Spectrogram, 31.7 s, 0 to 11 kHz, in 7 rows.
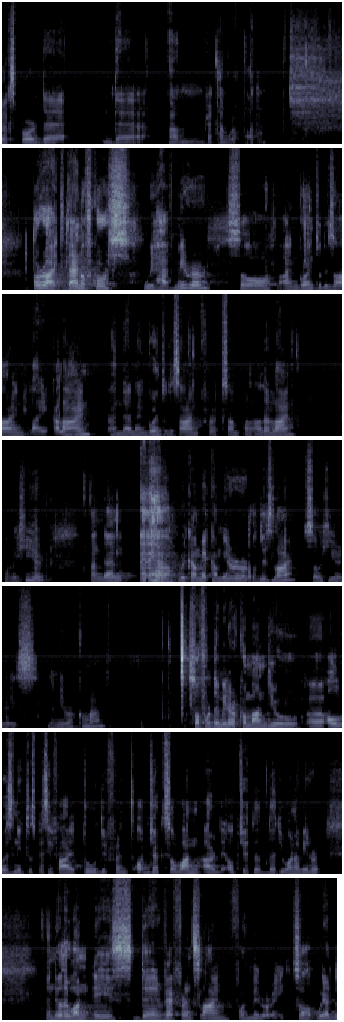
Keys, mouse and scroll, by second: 1.5 click, 2.9 click, 4.5 Delete, 5.0 middle click, 5.7 l, 7.7 click, 8.6 Escape, 9.5 l, 11.2 click, 12.6 click, 13.0 Escape, 14.3 click, 19.9 click, 25.9 click, 27.4 click.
